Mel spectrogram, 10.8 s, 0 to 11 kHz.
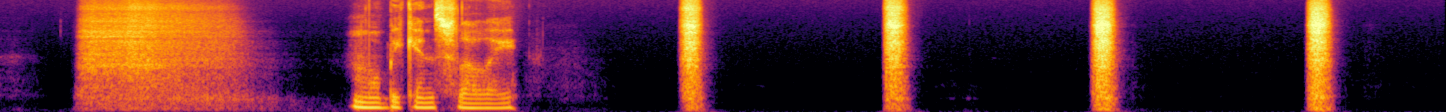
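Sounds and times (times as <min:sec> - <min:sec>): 
long full exhale pushing out all the air: 0:00.6 - 0:02.1
speech: 0:02.6 - 0:04.0.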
